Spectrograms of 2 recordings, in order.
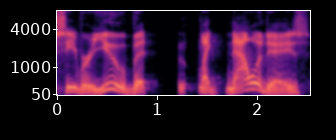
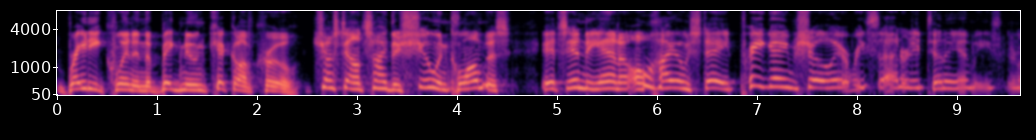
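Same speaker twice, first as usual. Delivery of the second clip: hyped-up, excited announcer voice, very high and rising; 11 semitones higher than usual. Asked to say it with excitement, the speaker reads the show promo: excited promo read. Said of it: "say it with excitement".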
